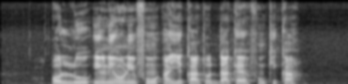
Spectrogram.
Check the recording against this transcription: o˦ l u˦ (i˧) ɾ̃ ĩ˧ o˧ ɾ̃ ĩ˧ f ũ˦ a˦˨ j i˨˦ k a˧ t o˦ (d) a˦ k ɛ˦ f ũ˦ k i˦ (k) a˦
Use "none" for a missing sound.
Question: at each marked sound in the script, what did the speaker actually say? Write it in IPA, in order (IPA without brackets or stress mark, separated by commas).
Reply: i˧, d, k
